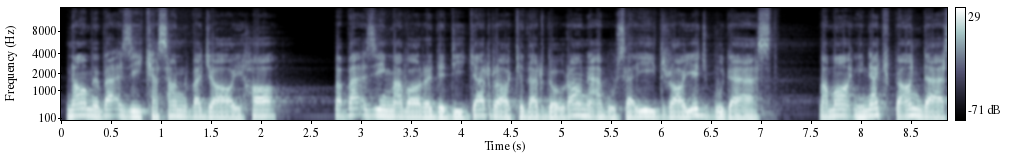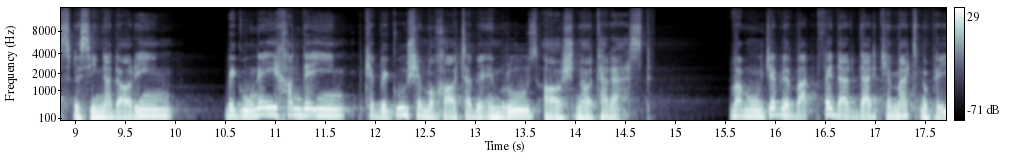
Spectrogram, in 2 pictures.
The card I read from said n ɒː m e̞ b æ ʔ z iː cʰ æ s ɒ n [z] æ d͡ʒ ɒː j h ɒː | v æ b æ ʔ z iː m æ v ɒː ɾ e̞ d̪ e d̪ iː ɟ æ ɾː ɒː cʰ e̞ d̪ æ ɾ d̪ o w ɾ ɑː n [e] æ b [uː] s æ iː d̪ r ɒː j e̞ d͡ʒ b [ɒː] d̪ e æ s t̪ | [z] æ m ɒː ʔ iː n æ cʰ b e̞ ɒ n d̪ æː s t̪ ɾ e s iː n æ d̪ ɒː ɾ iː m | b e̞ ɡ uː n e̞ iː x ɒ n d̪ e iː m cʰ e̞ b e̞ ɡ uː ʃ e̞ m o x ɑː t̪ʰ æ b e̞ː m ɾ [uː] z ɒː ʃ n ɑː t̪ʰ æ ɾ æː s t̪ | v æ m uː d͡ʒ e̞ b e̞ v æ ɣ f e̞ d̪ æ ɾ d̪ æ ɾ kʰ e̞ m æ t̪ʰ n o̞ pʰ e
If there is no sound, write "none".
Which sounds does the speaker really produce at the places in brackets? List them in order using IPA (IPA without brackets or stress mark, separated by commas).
v, e, uː, uː, v, uː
